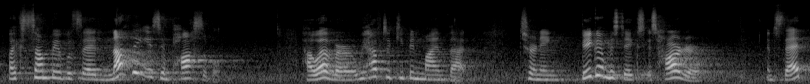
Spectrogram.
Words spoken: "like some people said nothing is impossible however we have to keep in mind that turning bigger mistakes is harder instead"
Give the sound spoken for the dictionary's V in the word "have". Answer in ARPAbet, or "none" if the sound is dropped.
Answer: F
